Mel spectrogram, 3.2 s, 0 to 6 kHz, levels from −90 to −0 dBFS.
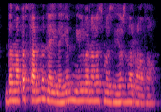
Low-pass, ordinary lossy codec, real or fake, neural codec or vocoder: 5.4 kHz; AAC, 32 kbps; real; none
